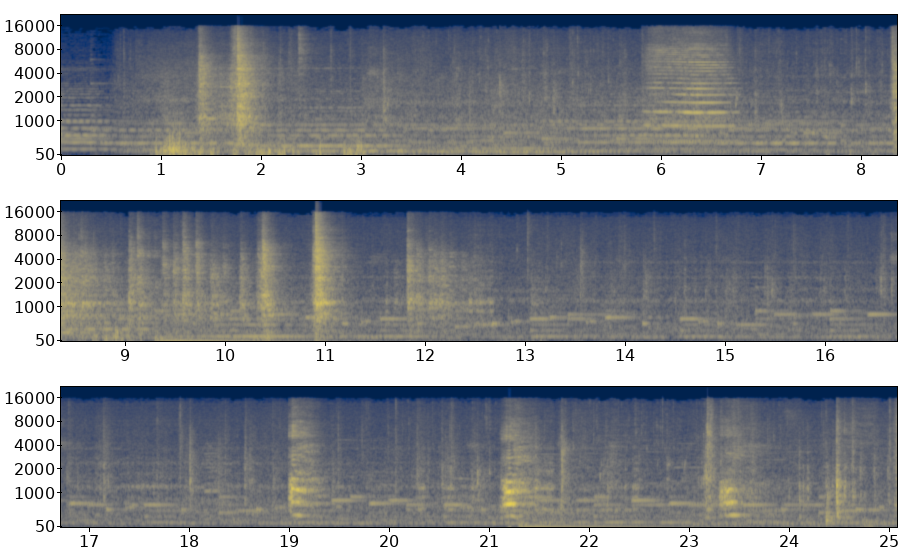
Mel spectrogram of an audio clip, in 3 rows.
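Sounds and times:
slow sad film music: 0.0 - 25.0
sharp knocks: 8.0 - 13.2.

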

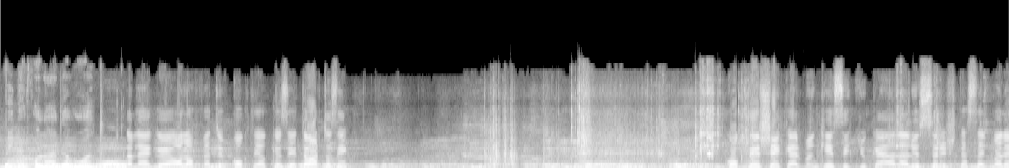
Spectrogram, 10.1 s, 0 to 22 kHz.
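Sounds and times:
chatter of voices: 0.0 - 10.0
cocktail shaker and bottles clatter: 4.8 - 8.0.

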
